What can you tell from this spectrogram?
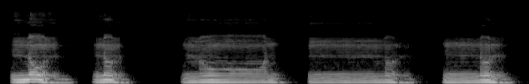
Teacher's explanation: Nah, nah, sebelum fathahnya itu terucapkan, eh, maka udara itu nggak akan bisa keluar lewat mulut. Karena kenapa? Karena tertahan oleh lidah udaranya. Maka udara itu harus dikeluarkan demi bisa mengeluarkan suara. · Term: huruf nun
